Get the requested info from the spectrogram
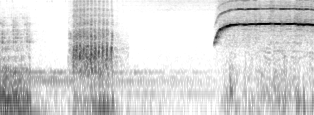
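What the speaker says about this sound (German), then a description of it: "Ein lauter Pfiff durchschneidet die Stille" A loud, piercing whistle is blown as a signal while riders herd wild horses at dawn. One long, bright rising tone rings out close by after a brief rustle, with no talk.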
